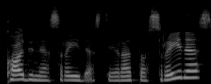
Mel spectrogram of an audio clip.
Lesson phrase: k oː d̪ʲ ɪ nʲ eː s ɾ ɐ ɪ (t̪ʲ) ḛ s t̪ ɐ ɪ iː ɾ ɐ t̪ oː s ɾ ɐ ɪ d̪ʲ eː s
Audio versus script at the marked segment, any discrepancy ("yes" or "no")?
yes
